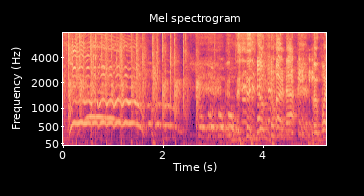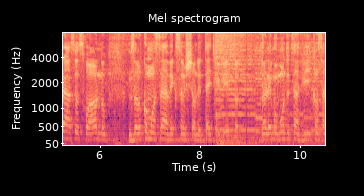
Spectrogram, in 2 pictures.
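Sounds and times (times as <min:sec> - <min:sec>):
whoops and cheering voices: 0:00.0 - 0:03.4
crowd clapping: 0:00.0 - 0:03.6
laughter: 0:02.7 - 0:05.2
speech: 0:03.4 - 0:10.4.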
